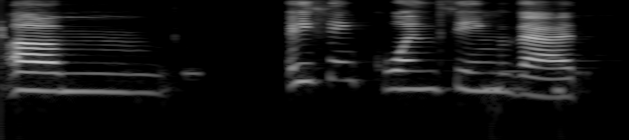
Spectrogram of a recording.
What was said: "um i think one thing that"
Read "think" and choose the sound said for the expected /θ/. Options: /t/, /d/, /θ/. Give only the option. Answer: /θ/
